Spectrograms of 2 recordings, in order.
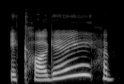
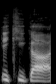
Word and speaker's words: Ikigai: But Ikigai. Have you heard of No, them? I haven't read Okay, that one. so it's the Japanese. Oh, I pronounce it Ikigai.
